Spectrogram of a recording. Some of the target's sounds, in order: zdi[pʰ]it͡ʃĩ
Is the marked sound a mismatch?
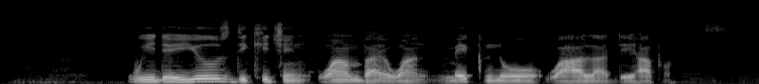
yes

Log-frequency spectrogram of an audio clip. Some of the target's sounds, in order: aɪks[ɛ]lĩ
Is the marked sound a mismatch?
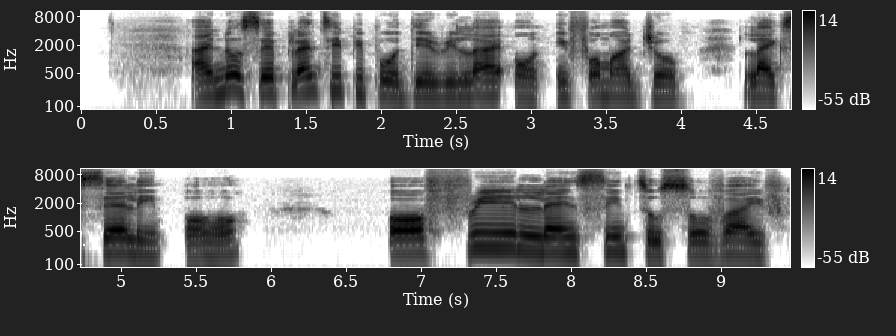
no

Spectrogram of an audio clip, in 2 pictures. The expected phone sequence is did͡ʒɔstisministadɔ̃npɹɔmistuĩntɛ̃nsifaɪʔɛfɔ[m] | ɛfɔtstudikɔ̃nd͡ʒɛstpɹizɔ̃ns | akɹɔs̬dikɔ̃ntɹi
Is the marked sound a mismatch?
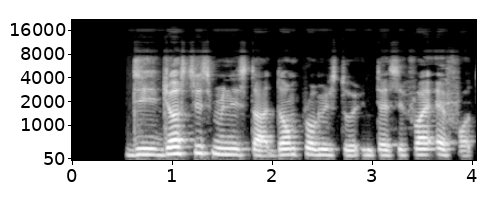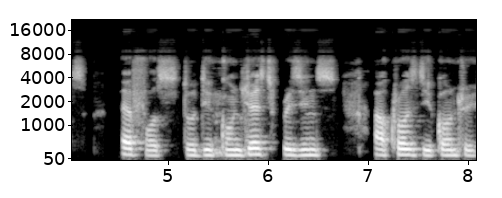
yes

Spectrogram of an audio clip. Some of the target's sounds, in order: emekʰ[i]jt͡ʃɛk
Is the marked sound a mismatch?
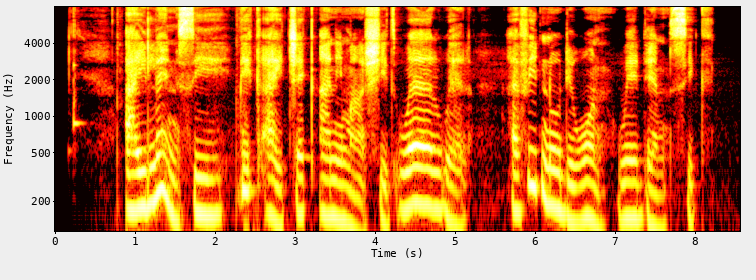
yes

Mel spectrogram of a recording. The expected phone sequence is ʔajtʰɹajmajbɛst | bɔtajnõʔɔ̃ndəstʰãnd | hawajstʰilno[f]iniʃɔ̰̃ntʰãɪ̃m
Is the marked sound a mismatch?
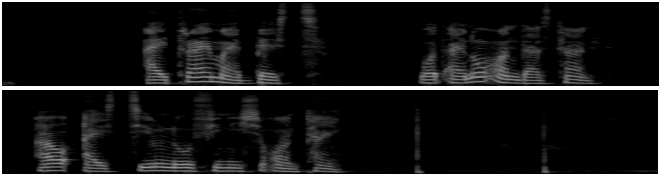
no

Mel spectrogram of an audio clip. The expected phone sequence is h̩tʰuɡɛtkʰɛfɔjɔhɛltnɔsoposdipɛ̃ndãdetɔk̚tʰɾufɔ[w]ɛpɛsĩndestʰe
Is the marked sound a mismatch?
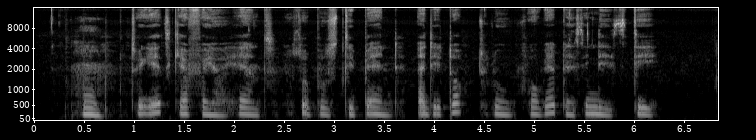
no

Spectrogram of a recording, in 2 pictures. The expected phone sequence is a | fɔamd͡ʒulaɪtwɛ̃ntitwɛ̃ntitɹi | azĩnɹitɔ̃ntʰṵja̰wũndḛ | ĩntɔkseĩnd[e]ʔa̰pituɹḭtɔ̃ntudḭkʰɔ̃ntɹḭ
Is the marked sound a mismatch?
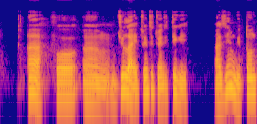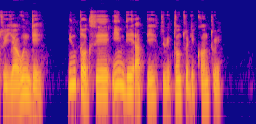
no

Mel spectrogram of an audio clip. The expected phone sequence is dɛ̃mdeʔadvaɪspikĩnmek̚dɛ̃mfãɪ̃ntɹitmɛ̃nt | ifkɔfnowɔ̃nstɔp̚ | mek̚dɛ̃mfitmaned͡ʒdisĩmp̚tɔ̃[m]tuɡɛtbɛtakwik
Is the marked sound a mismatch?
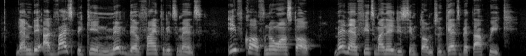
no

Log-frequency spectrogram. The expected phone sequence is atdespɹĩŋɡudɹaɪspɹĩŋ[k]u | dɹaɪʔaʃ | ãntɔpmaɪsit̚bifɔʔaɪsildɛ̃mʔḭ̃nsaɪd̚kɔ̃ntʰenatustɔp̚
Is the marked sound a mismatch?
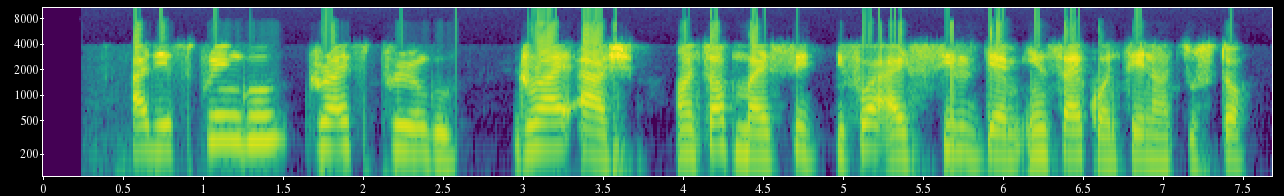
yes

